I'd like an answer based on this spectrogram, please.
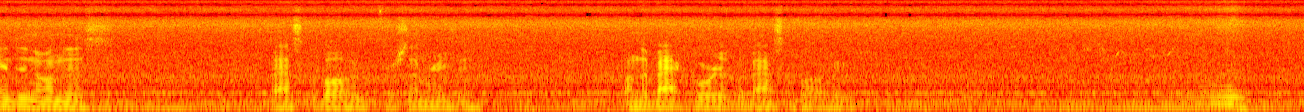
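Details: Honeybee swarm on a nice-weather day, before a beekeeper rescues the bees; a constant low droning hum runs beneath repeated bursts of people talking nearby.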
